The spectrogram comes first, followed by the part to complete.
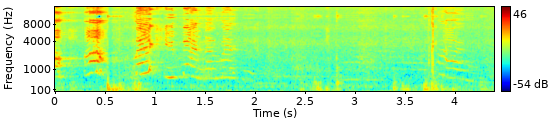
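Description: Toddlers' voices babbling and squealing as they play, with high pitches gliding up and down mostly in the first two seconds, and a few low thumps.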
